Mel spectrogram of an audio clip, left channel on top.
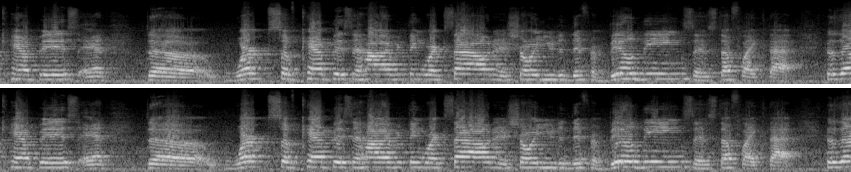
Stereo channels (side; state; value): both; normal; correlation 0.31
